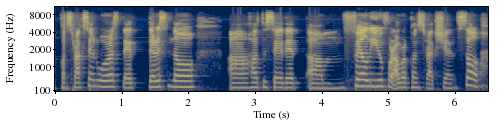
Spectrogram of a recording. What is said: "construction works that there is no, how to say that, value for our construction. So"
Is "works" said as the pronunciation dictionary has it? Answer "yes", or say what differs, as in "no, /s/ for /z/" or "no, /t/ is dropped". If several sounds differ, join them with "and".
no, /k/ is dropped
